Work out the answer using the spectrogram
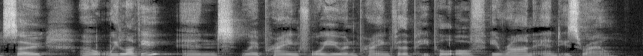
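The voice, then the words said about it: Raspy voice. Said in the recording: “having a raspy voice”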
